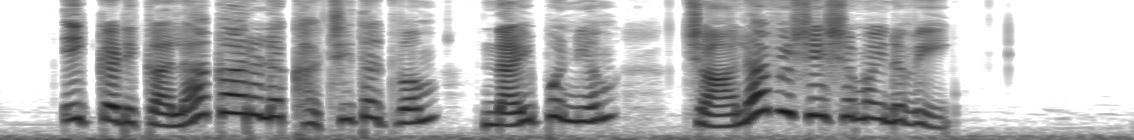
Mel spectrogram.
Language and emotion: Telugu, surprised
